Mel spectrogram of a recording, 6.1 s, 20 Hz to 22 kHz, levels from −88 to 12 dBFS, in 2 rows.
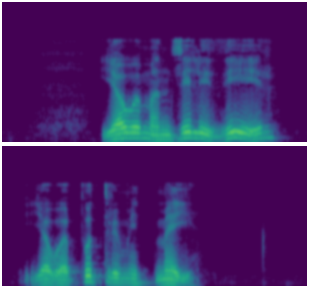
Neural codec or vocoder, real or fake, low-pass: none; real; 7.2 kHz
